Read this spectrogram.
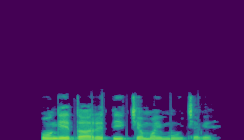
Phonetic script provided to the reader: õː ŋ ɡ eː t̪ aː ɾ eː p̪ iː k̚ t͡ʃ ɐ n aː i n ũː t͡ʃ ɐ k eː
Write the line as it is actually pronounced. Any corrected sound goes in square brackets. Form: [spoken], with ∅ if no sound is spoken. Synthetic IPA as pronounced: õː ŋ ɡ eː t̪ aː ɾ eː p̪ iː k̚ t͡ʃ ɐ [m] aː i [m] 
